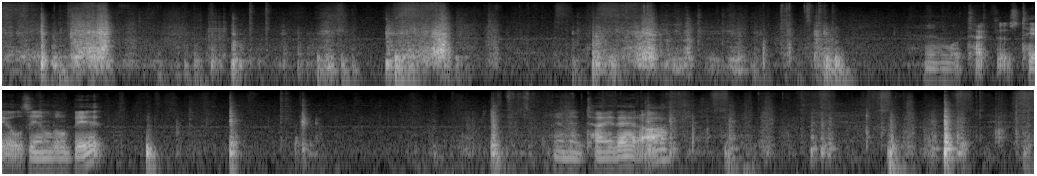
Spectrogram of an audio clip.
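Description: Cloth rustles as hands roll and fold it.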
